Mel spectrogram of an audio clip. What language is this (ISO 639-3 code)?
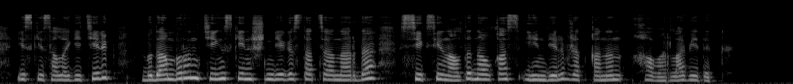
kaz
